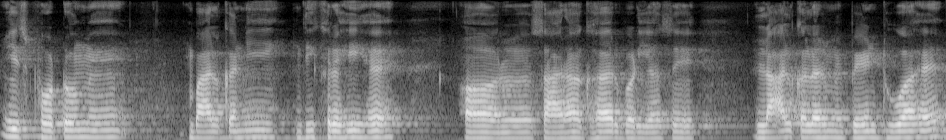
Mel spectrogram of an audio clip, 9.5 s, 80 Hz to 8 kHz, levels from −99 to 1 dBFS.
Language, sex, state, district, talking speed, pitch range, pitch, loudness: Hindi, male, Chhattisgarh, Jashpur, 115 wpm, 130-145 Hz, 140 Hz, -17 LUFS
